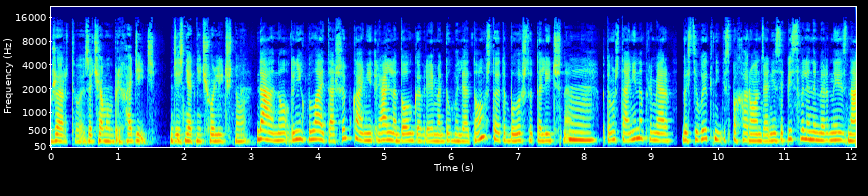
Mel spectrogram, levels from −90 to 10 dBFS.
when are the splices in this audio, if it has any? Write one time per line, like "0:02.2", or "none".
0:03.6
0:09.4
0:10.7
